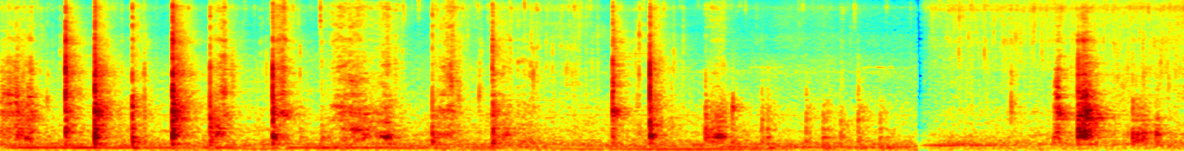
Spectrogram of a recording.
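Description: Cornflour halwa being stirred in ghee in a pan, with a spoon scraping and tapping the pan in steady repeated strokes over a soft continuous sizzle, close and fairly quiet.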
